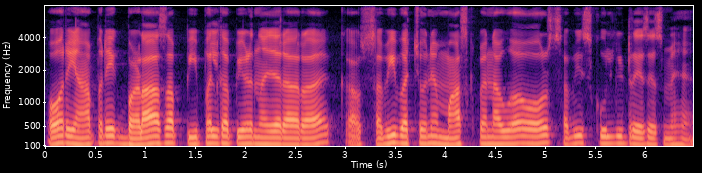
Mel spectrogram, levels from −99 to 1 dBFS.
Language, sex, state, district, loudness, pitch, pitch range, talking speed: Hindi, male, Bihar, Darbhanga, -20 LUFS, 140 Hz, 130-145 Hz, 250 wpm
